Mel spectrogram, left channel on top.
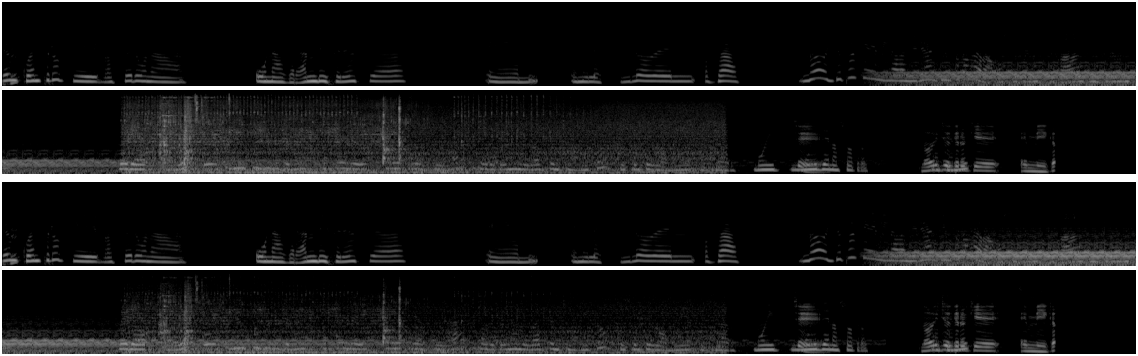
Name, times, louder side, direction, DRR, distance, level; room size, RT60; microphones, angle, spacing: voice 1, 0.0-1.8 2.5-4.0 4.8-5.4 5.7-7.4 8.0-11.4 12.5-20.0 20.6-21.0, equal, 15° right, 1.8 m, -44 dB
sound 1, 8.6-18.5, right 5 dB, 80° right, 0.7 m, -44 dB
sound 2, 12.5-18.6, left 5 dB, 40° left, 1.3 m, -42 dB
voice 2, 19.3-19.6 20.5-21.9, right 1 dB, 30° right, 5.5 m, -44 dB
head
